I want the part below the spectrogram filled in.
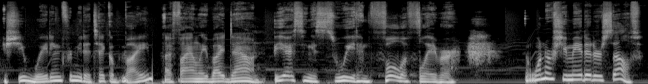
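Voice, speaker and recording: A man voicing an awkward teenage schoolboy who narrates his own thoughts in an even, wry way, for a fan dub of a visual novel. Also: on the high side, quick pace, slightly rough. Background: faint music.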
